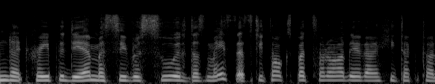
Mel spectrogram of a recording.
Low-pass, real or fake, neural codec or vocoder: 10.8 kHz; fake; codec, 16 kHz in and 24 kHz out, 0.4 kbps, LongCat-Audio-Codec, two codebook decoder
